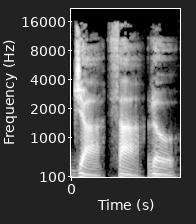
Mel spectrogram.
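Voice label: "jatharo", concatenated syllables; Affixing experiment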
